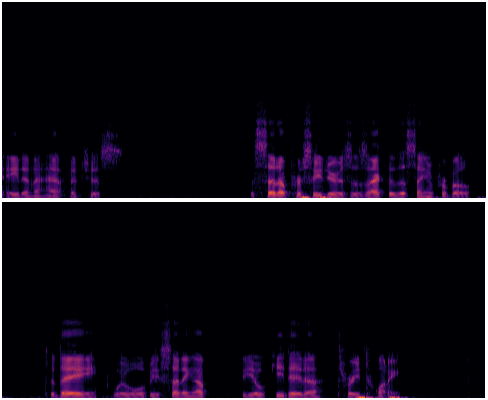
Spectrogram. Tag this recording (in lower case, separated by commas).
speech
